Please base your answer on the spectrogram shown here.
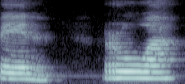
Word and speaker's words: รั่ว: ไม่ มี รูป วรรณยุกต์ คำ ว่า รั่ว เป็น อักษร ต่ำ ผัน ด้วย วรรณยุกต์ เอก ดัง นั้น จะ ออก เสียง โทร คำ ว่า รั้ว เป็น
